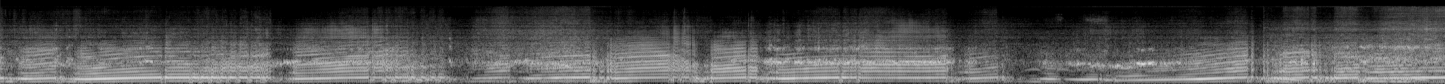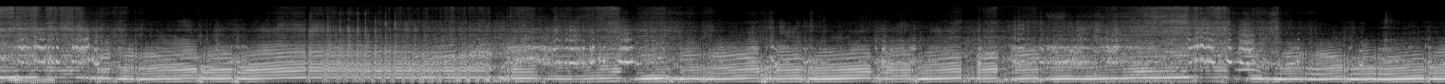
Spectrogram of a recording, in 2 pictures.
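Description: Car engines revved hard while drifting, the revs climbing and dropping again and again with the throttle. Tyres squeal and skid underneath.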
